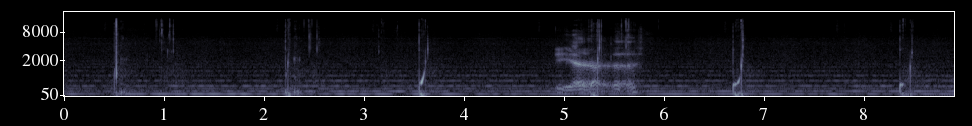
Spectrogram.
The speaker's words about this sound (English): Something is just dripping on the floor.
